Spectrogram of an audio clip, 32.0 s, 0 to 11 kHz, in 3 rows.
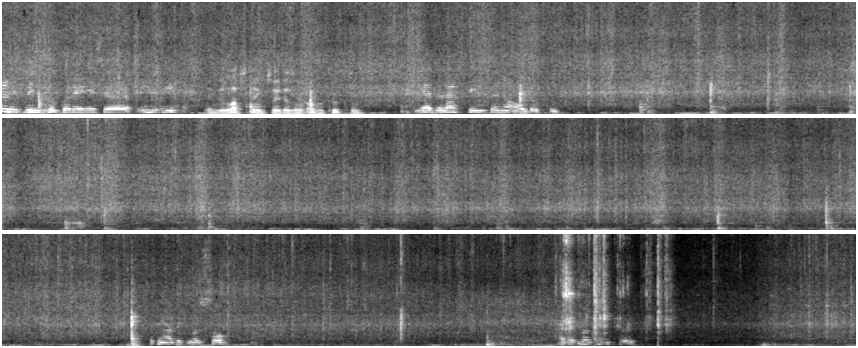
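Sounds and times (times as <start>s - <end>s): spatula scraping pan: 0.0s - 14.0s, 15.0s - 22.1s
rice sizzling in frying pan: 0.0s - 32.0s.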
